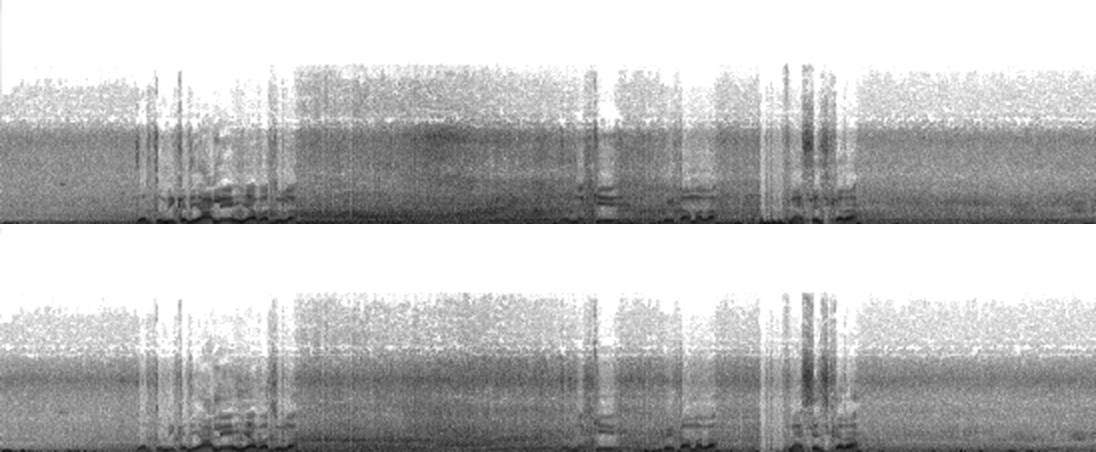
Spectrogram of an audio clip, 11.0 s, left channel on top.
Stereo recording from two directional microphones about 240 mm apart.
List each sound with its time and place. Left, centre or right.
1.5 s speech: centre
2.3 s speech: right
3.1 s vehicle: left
5.1 s a sound: right
6.8 s speech: right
